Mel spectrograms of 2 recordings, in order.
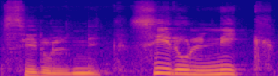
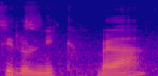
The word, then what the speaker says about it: Cyrulnik: estoy tratando de aprender cómo se dice el apellido es boris cyrulnik boris cyrulnik bueno pues este nos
